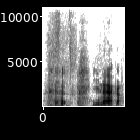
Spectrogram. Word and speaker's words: Unaka: and unicy County unaka what was we calling it for three years Unica unuka unaka yeah I think that's the correct way to say it I got busted on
